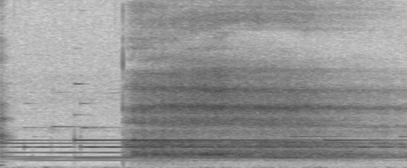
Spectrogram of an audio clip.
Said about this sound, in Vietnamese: và bây giờ mình bắt đầu bài tập thở bụng đầu tiên bạn hít vào và thở ra thật là sâu hít vào thở ra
